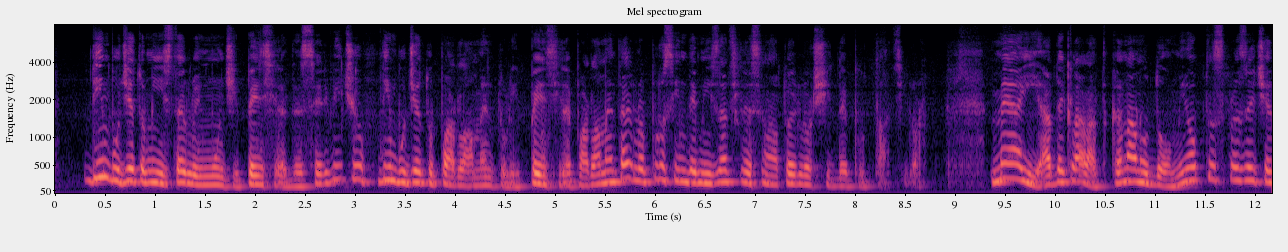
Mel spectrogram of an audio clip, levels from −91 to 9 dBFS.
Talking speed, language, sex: 120 wpm, Romanian, male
